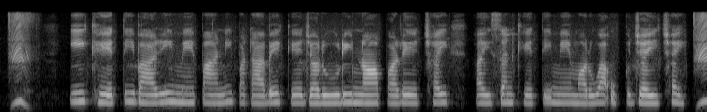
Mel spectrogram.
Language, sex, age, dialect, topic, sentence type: Magahi, female, 31-35, Western, agriculture, statement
